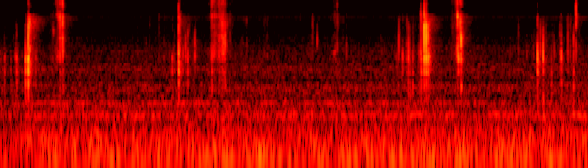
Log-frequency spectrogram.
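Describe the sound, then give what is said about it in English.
Soft, crisp crackling squishes from a cute stress ball with little orange slices and clouds or flowers on top. The squishes come as short bursts, often in pairs, against near silence. “One of the reasons why I love these types of stress balls so much is because of the ASMR.”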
